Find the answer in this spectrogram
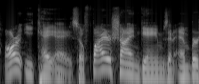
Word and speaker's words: Reka: So I'm not entirely sure how you pronounce it, but I'm going to say Reka. It's Reka.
